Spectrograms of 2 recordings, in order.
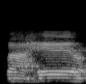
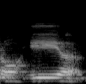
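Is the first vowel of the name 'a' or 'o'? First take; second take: a; o. First: The name is said with vowels 'a' and 'e'. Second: The name is said with vowels 'o' and 'i'. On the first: This is the usual local form of the name. "namanya Rahel" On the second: This is how people from that region say it. "Orang sana nyebutnya ke Rohil"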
